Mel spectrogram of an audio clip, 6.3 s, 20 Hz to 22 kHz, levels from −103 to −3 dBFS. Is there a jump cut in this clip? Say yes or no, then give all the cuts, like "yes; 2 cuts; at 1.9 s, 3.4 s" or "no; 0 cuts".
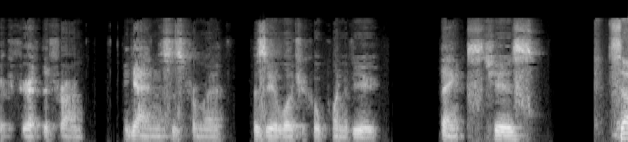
no; 0 cuts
